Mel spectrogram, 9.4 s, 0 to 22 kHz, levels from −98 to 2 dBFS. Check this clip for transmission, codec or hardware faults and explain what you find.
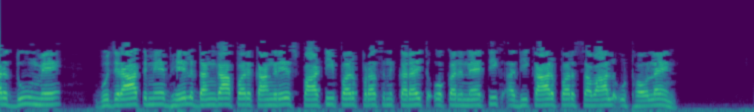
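One fault runs through the whole speech clip. Throughout, it sounds watery and swirly with nothing above 5.5 kHz, likely heavy MP3 compression, starving weak frequency lines, consistent with roughly 16 kbps.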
